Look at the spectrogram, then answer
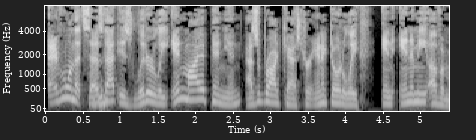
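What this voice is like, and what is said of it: Usual voice. Nothing is said of it.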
